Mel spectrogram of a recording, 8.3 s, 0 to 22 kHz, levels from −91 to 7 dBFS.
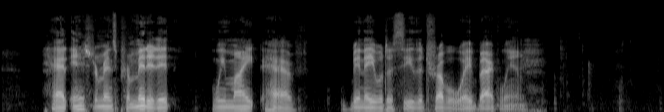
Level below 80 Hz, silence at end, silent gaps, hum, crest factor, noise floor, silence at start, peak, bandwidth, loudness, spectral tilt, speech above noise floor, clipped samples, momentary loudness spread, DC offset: -62 dBFS; 1.55 s; none; none; 24 dB; -79 dBFS; 0.55 s; -8 dBFS; 13.5 kHz; -29 LUFS; -5.5 dB/octave; 49 dB; under 0.1%; 14 LU; under 0.1%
